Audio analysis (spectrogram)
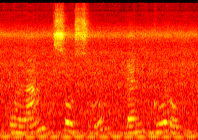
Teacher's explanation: lidah ditarik ke belakang dan dinaikkan, bibir membulat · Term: Vokal U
